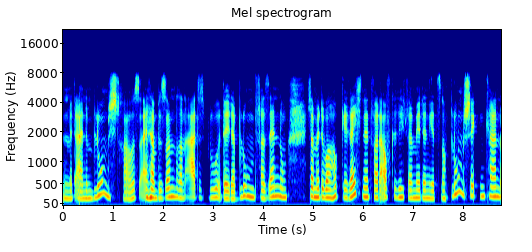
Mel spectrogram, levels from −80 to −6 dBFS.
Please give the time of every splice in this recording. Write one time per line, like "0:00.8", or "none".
0:04.9
0:05.5
0:06.3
